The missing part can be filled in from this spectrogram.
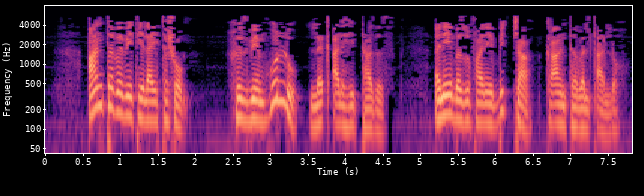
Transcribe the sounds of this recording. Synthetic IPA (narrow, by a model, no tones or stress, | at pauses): ʔant̪ʰəbəβe̞t̪ʰe̞lajt̪ʰəʃo̞m | hɨzbe̞mɦulːuləkʼalɨhɪt̪ʰːazəz̥ | ʔɨne̞bəzufane̞bɨt͡ʃːa̰kʰəant̪ʰəβəlt̪ʼa̰lːə̰hu̥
